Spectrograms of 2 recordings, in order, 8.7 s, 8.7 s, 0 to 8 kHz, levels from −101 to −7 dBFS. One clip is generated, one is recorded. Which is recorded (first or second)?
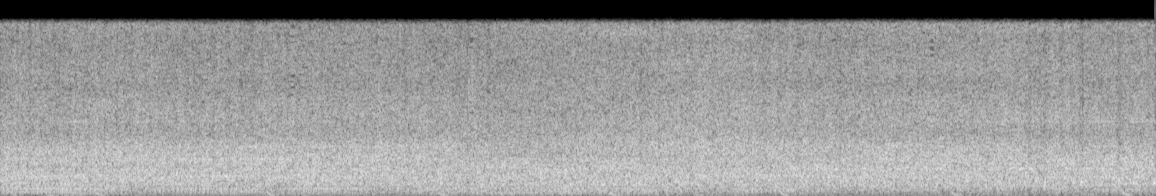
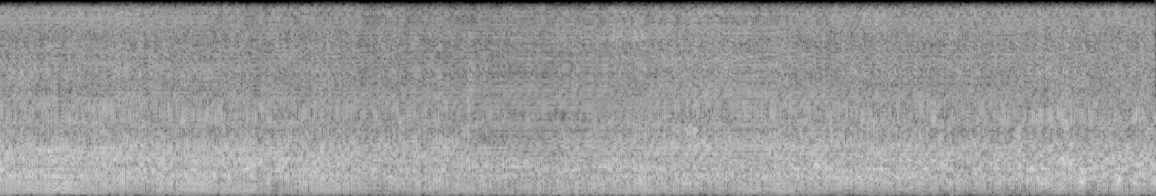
first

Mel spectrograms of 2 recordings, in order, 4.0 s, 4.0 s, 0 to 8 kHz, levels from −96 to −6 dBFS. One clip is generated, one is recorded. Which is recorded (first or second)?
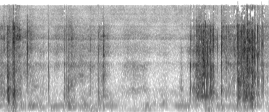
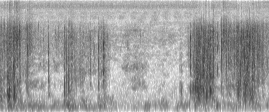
second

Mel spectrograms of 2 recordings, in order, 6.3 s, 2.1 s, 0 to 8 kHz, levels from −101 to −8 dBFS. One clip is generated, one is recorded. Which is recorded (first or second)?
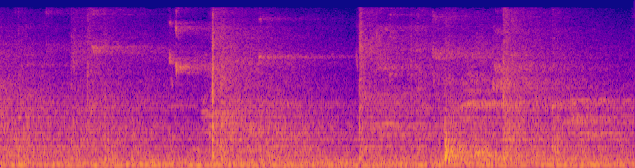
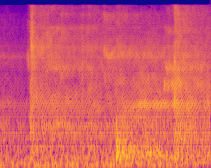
first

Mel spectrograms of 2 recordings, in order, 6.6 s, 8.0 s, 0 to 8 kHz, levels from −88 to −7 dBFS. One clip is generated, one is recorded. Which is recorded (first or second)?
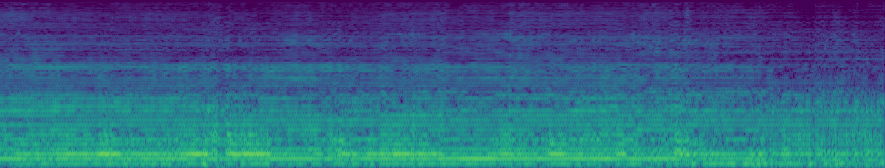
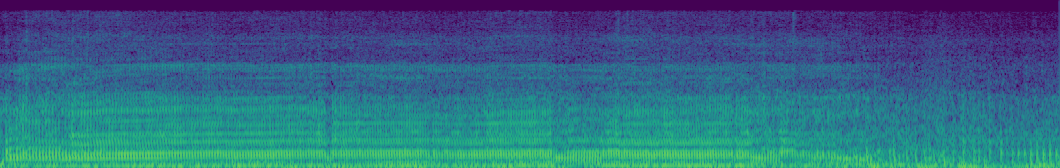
second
